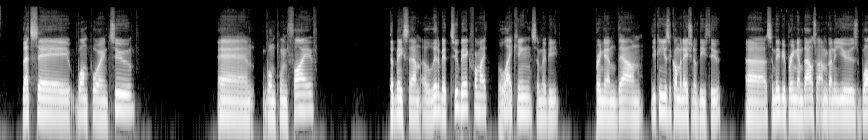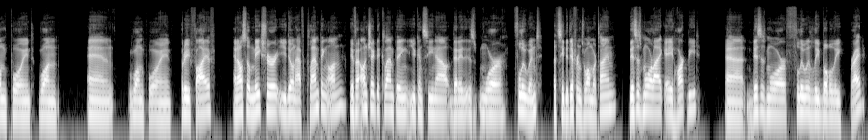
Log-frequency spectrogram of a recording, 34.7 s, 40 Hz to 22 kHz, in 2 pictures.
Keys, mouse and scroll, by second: 4.2 click, 4.9-7.9 drag, 10.5-13.5 drag, 15.6-18.8 drag, 19.5-21.8 drag, 21.8 ctrl+z, 24.9 click, 29.0 click, 31.9 click.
